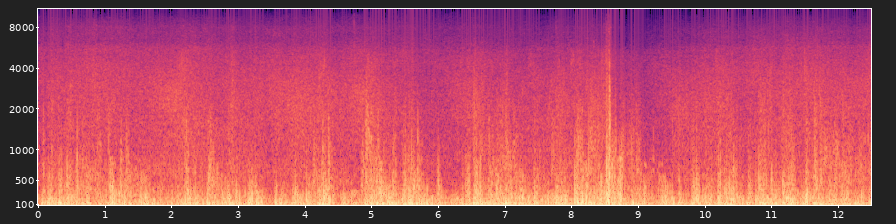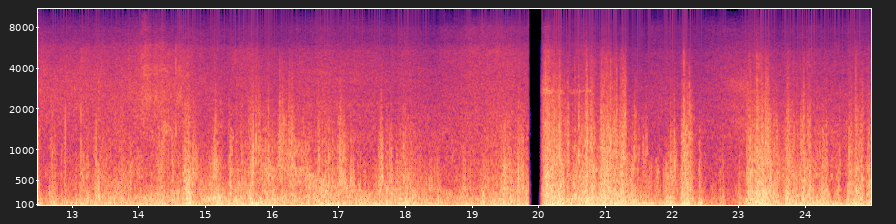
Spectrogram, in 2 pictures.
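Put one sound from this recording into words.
Strong wind buffets loudly outdoors.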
